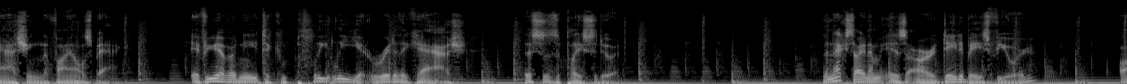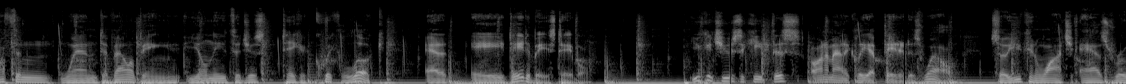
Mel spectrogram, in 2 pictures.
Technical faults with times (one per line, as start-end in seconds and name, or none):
18.57-20.33 input switched to a poorer device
